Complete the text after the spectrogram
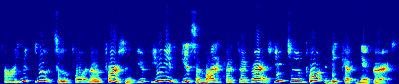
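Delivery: high, lightly voiced boss giving advice; imitating Mr Evans. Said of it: "He tell me".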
